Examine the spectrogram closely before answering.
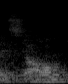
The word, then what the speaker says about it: installed: I think you said installed and extra syllable. Not a big deal. I know what you mean in that moment. But it was installed, 2 syllables.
